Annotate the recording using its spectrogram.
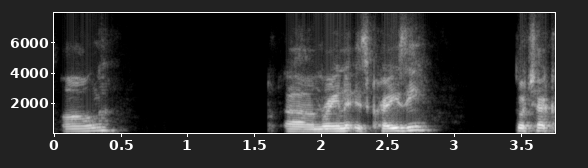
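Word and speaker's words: Huang: Go see Raina Hong, Haung, but I think it's pronounced Ong.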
